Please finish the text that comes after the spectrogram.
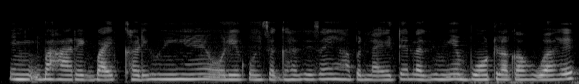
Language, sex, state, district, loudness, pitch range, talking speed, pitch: Hindi, female, Bihar, Kishanganj, -29 LUFS, 220-235 Hz, 250 wpm, 225 Hz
